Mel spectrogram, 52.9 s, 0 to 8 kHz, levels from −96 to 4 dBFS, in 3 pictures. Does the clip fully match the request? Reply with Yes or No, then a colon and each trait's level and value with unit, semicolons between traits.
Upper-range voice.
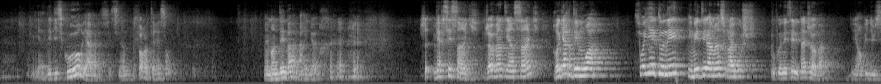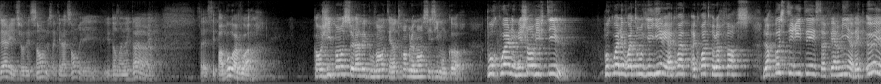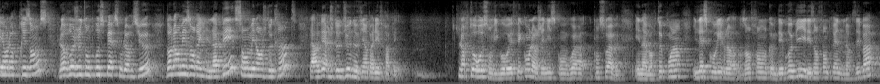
Yes: high, 195 Hz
